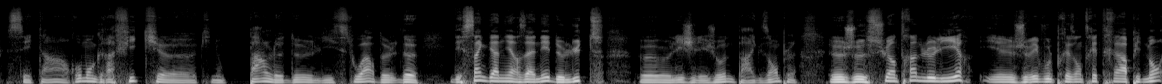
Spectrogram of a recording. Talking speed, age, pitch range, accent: 205 wpm, 40-59, 105-140 Hz, French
